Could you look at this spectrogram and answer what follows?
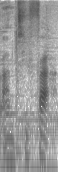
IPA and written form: ænˈtifə (Antifa)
